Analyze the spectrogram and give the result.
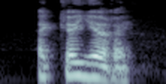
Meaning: first/second-person singular conditional of accueillir
- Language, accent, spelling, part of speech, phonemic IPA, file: French, Canada, accueillerais, verb, /a.kœj.ʁɛ/, LL-Q150 (fra)-accueillerais.wav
